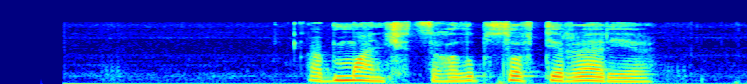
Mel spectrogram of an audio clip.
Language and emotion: Russian, angry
